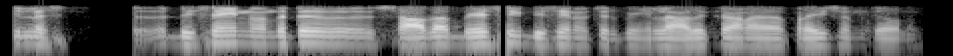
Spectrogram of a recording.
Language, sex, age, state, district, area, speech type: Tamil, male, 30-45, Tamil Nadu, Namakkal, rural, conversation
